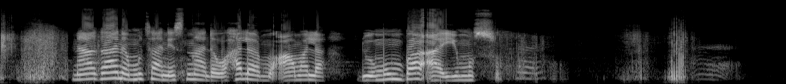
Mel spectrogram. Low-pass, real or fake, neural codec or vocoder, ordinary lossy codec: 14.4 kHz; fake; vocoder, 48 kHz, 128 mel bands, Vocos; none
